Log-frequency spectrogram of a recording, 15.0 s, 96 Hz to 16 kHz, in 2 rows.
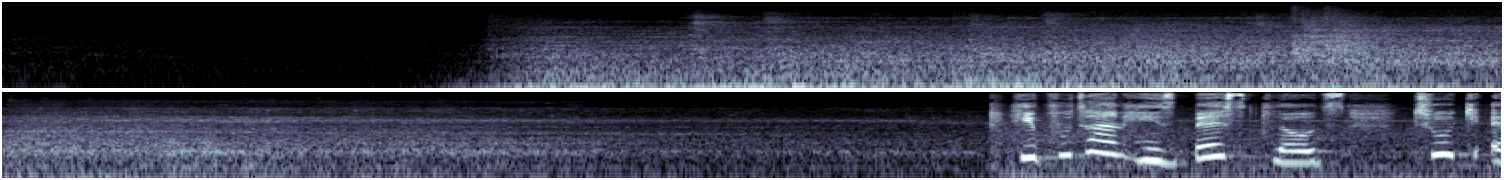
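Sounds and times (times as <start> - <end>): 
train bound for the mountains rumbling along the rails: 2.3 - 14.9
faint train wheel squeals: 8.0 - 12.4
speech: 12.6 - 14.9.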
